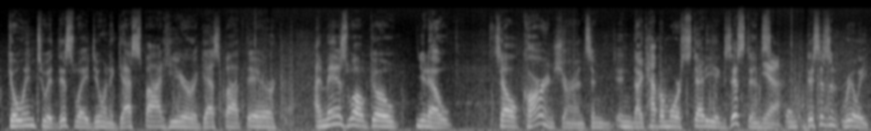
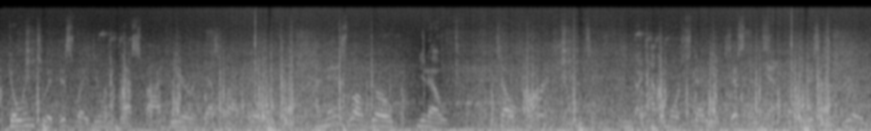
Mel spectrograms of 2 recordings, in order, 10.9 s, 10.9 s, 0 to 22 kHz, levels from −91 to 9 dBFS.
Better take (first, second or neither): first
